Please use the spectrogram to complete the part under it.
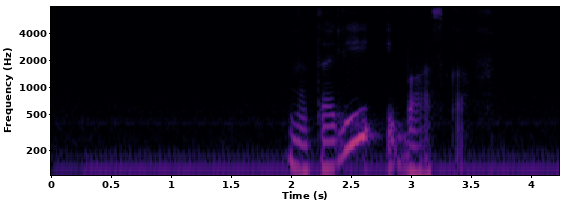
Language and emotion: Russian, neutral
